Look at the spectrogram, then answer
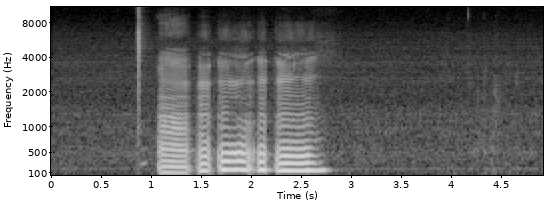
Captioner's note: hums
